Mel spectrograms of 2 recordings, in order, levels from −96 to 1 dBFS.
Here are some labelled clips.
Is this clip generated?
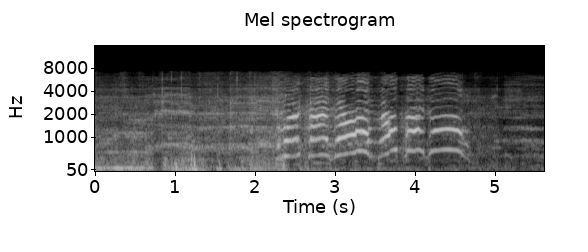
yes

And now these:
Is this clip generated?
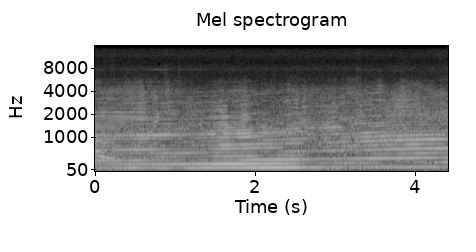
no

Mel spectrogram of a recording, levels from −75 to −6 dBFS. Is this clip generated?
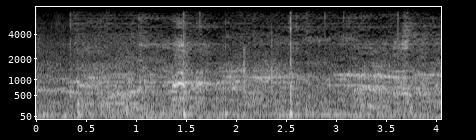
yes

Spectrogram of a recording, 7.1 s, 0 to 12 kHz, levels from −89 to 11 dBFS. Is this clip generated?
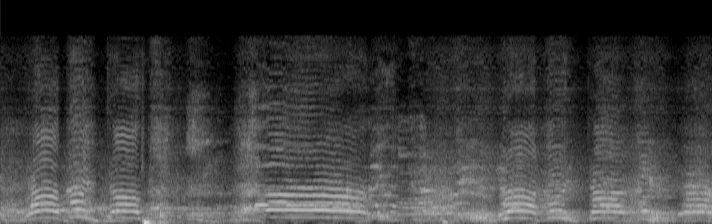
yes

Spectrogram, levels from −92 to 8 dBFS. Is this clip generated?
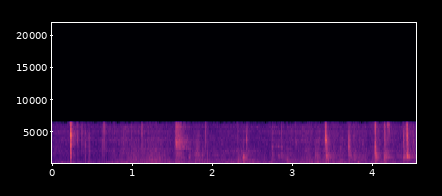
yes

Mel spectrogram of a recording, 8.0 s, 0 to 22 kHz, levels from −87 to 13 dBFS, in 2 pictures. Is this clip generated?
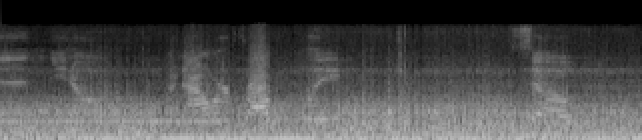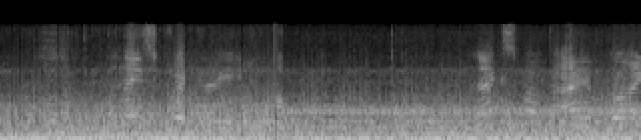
no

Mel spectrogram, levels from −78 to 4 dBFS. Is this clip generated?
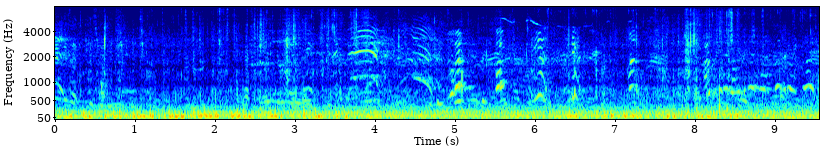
no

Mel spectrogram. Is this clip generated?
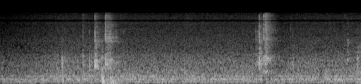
no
